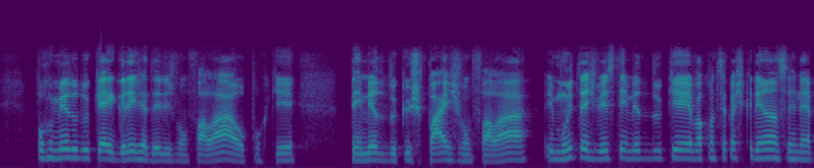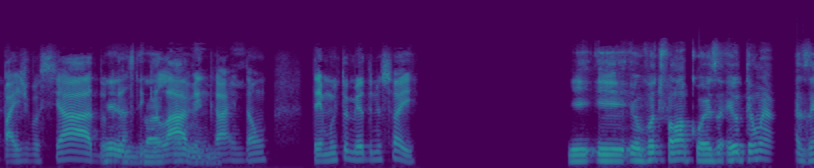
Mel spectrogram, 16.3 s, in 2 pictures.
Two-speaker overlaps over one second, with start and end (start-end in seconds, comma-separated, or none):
9.1-10.5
